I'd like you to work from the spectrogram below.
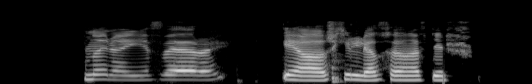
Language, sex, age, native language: Icelandic, female, 12, Icelandic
